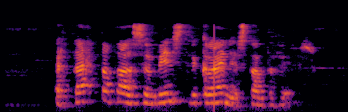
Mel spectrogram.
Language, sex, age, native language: Icelandic, female, 50-59, Icelandic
